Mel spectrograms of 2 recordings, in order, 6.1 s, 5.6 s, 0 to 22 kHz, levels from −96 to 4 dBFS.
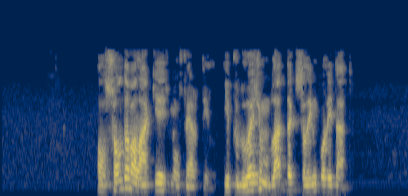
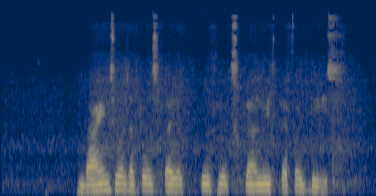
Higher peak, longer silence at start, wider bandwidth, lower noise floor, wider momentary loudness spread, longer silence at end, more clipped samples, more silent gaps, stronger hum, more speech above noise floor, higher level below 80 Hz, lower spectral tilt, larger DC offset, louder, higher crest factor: first, 0 dBFS vs -18 dBFS; first, 1.45 s vs 1.15 s; second, 7.8 kHz vs 16 kHz; first, -77 dBFS vs -73 dBFS; first, 14 LU vs 10 LU; first, 0.95 s vs 0.5 s; neither; neither; first, 50 Hz at -65 dBFS vs none; first, 59 dB vs 40 dB; about the same, -68 dBFS vs -66 dBFS; second, -4 dB/octave vs -6.5 dB/octave; neither; first, -19 LUFS vs -34 LUFS; about the same, 20 dB vs 18 dB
